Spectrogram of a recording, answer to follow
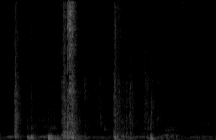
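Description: Quiet handling noises: a few light clicks and taps, with a brief crinkly rustle about two-thirds of a second in, as hands move between the sandal and a clear plastic bottle.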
